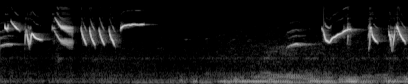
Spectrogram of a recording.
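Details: Black-throated canary singing for contest-bird training: quick bursts of high slurred whistles and buzzy repeated notes, a short pause with low background rumble, then another fast phrase of sweeping notes.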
